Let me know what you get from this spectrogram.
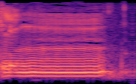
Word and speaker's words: Klim: If you were in South India, you would say Klim. If you were in North India, you say Kling. Kling. Either. So then you go more of a nasal. Kling or Klim. Either. It's spelled K-L-I-M.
